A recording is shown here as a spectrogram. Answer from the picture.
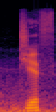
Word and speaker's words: GIF: Giant and gist use a soft G. So you're saying GIF as the creator intended.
